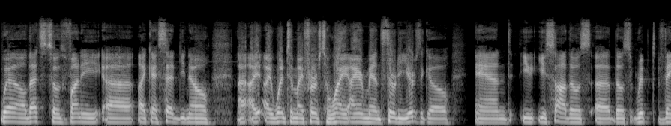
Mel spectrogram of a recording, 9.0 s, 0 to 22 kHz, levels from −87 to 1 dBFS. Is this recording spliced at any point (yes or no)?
yes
